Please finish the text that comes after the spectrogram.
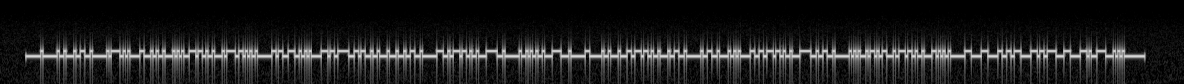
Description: TTY/TDD text telephone tones (45.45 baud Baudot), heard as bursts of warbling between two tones, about 400 Hz shift, 1600 Hz centre. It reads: 2EXC6 34LNX TL12N 5J9V7 2WKXI 52YDC 4MMIM OMHOY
